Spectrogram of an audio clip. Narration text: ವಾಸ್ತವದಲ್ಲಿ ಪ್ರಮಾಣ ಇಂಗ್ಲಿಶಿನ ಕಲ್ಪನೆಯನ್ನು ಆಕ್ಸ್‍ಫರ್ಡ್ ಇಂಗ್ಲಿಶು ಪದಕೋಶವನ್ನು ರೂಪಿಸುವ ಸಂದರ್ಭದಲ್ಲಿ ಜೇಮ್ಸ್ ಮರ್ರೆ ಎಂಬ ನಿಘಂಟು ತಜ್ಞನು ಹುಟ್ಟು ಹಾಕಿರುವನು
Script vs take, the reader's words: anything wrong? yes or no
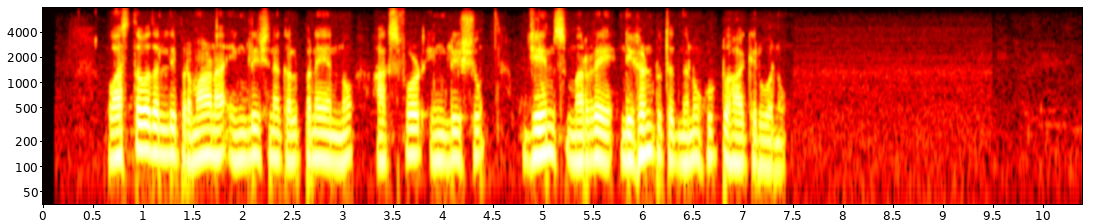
yes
